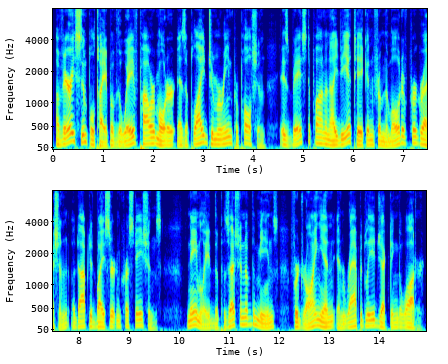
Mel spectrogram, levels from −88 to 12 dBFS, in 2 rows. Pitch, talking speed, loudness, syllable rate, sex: 105 Hz, 175 wpm, -18 LUFS, 5.4 syllables/s, male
